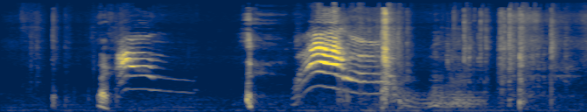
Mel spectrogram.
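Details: Domestic cat named Çaki, indoors, giving two falling harmonic meows, the second longer and louder, with sharp clicks and taps between them and faint rustling afterward.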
